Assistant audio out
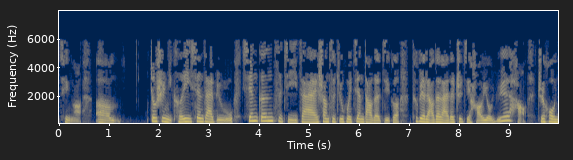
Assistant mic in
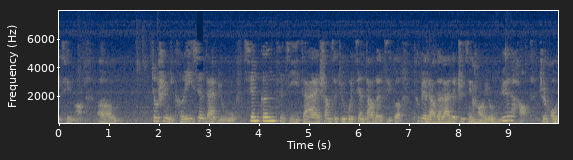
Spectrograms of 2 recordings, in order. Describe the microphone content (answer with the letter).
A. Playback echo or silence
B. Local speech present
B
